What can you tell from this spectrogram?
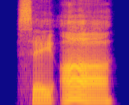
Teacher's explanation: the stress is on say but it's pronounced like say ah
